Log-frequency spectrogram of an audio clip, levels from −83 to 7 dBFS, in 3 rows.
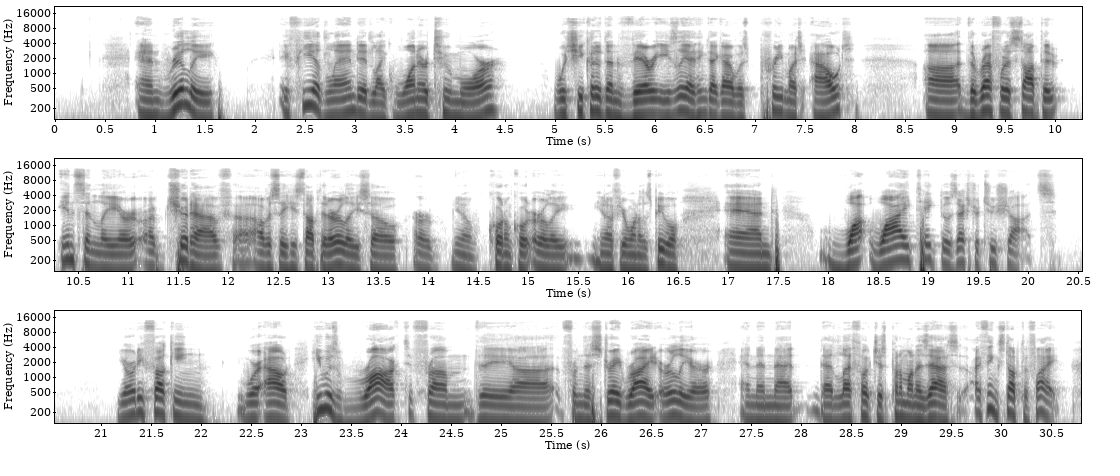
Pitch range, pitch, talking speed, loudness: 130-165 Hz, 145 Hz, 195 wpm, -21 LUFS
